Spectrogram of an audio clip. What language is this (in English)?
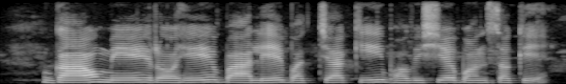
Magahi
